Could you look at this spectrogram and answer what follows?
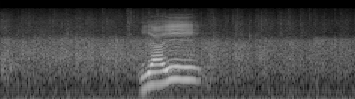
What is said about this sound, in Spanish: ¿Y qué espera para darle un aplauso a Dios entonces?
